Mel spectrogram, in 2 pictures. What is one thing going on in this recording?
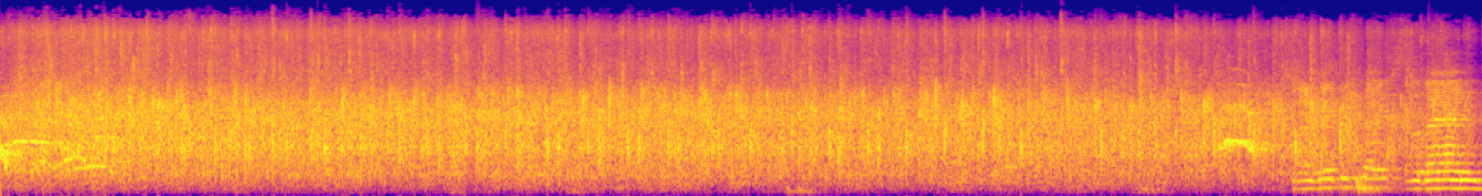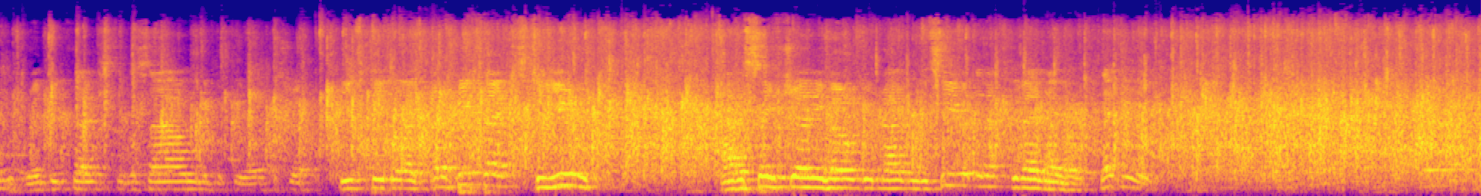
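An audience applauds and cheers loudly in an echoing hall.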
